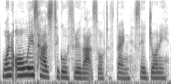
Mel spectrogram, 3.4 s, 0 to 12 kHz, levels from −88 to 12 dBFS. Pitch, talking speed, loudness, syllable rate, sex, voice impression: 195 Hz, 210 wpm, -17 LUFS, 4.6 syllables/s, female, very feminine, slightly young, slightly adult-like, very thin, slightly tensed, slightly weak, very bright, hard, very clear, very fluent, cute, intellectual, refreshing, very sincere, very calm, friendly, very reassuring, very unique, very elegant, slightly wild, very sweet, lively, very kind, very modest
